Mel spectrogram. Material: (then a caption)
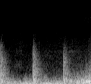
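Sheet metal. Knuckles knock on the door panel of a Toyota RAV4 Prime in a door knock test, giving a series of short, dull, low thuds. The door sounds hollow, less solid than a Tesla Model Y door.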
